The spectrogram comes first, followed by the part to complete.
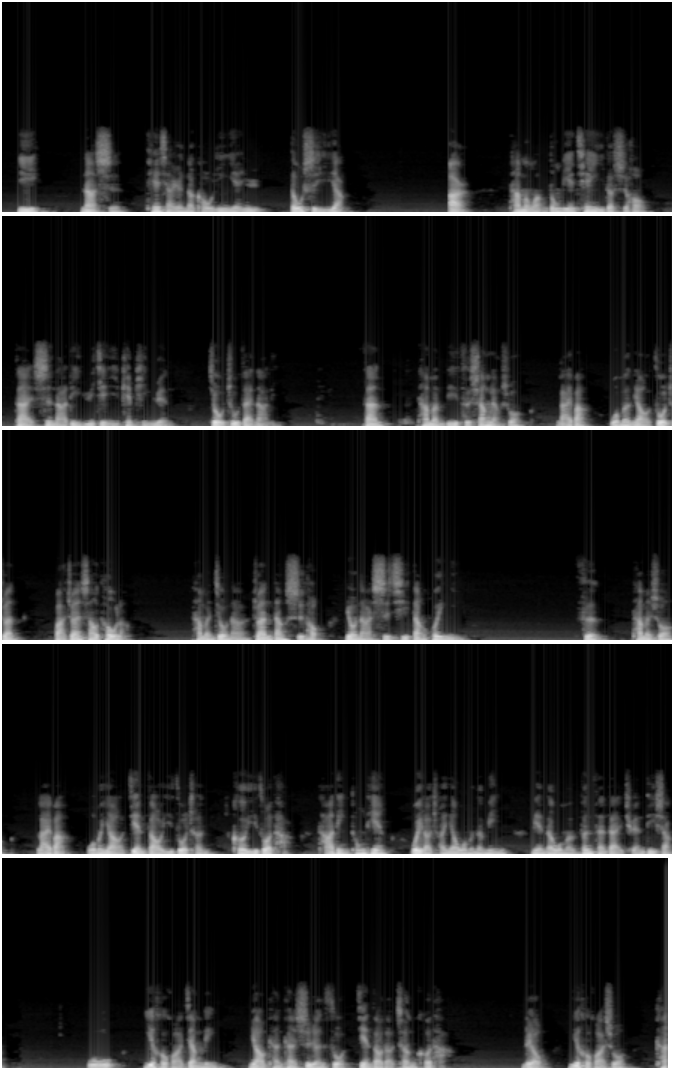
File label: mandarin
